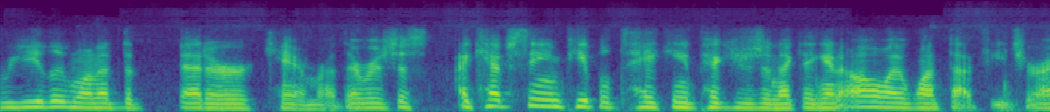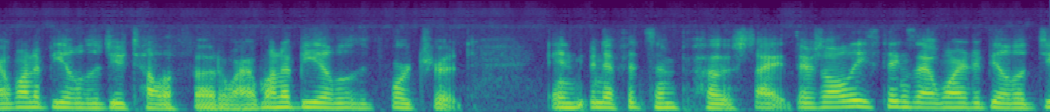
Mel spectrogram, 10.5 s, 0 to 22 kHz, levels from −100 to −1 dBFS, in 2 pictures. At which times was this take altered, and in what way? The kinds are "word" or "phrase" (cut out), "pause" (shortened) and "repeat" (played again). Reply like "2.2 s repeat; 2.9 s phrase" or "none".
2.2 s pause; 4.0 s word; 7.1 s word; 8.2 s word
